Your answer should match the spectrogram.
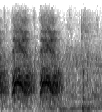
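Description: A crowd shouting three loud calls about half a second apart, each rising and falling in pitch, over background music; softer thuds follow near the end.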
